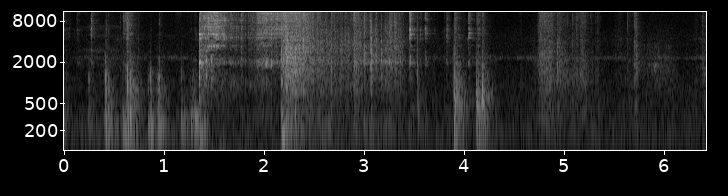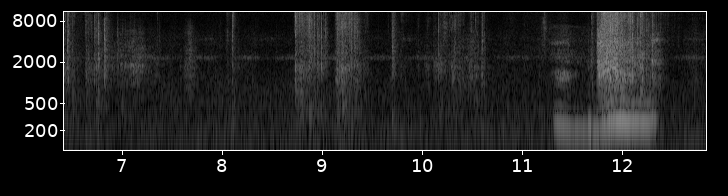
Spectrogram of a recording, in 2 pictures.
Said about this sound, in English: He gets up, empties a jar of coins, and starts to count them.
